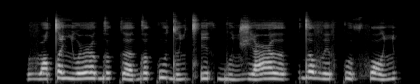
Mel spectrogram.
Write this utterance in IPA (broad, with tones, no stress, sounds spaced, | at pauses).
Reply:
v ɵ˨˦ tˤ ʊ˥ ʎ u˨˦ ʕ ɵ˥ ɡ ɵ˥˧ k ɜ˧˩˧ ɡ ʌ˥˧ k u˥˧ d ʊ˨˦ ʎ t͡sʼ i˥˧ θ b u˧˩˧ ʎ ʒ i˧˩˧ ʕ ə˥˧ | d ʌ˥˧ v e˨˦ f k u˧˩˧ θ f ɔ˧˩˧ ʎ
